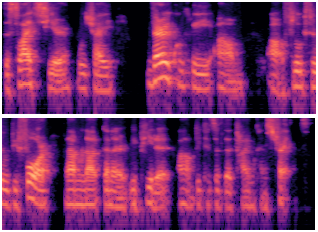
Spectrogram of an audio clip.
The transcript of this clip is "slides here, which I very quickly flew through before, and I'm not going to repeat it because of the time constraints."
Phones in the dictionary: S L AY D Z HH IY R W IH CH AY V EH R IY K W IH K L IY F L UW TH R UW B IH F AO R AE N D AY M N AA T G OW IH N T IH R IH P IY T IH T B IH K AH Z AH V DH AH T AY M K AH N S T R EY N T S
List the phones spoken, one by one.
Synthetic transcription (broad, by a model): S L AY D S HH IY R W IH CH AY V EH R IY K W IH K L IY F L UW TH R UW B IH F AO R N AY M N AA T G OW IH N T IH R IH P IY T IH T B IH K AH Z AH V DH AH T AY M K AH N S T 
